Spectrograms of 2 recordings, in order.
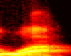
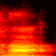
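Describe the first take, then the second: First: The word begins with a w sound. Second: The word begins with an h sound. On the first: It is used as a particle in a sentence. "Particle হিসাবে ইউজ হবে ... তখন উচ্চারণ হয়ে যাবে ওয়া" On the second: It is read as a letter on its own. "আমরা যখন অক্ষর হিসাবে পড়বো তখন এটা হা"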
